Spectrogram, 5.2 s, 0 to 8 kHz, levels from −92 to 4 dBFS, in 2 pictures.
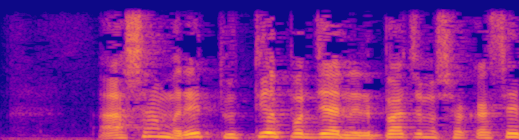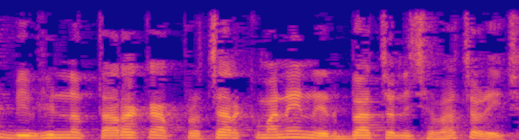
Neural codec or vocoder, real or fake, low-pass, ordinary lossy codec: none; real; 7.2 kHz; none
